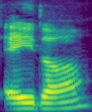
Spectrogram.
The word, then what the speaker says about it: Ada: It's pronounced Ada because I think it's the Ghanaian pronunciation.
